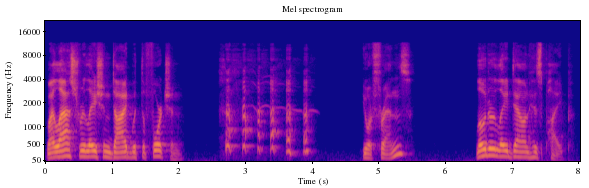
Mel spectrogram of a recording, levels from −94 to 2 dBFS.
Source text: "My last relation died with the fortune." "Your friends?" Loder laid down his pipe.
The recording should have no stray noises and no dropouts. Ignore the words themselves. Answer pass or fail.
fail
